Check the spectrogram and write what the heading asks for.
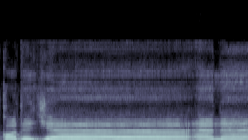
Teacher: Ənədə burda nə iki səs qədər qaldırılır. Çünki nun hərfindən sonra təbii mədli hərf gəlib. Əlif hərfi və ona görə iki səs qədər bunu qaldırırıq.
